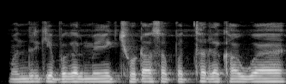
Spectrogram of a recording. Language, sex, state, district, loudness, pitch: Hindi, male, Jharkhand, Deoghar, -16 LUFS, 130 Hz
